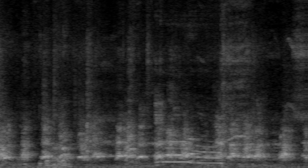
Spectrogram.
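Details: Teacup Pomeranian dog during a stud session in Bayambang, Pangasinan: a thin whine that slides gently downward near the three-second mark, set among scattered short yelps and dense background noise.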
